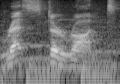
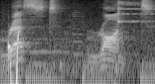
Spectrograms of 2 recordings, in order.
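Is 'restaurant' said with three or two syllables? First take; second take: three; two. First: The word is said with three syllables. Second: The word is said with two syllables. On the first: "หรือจะเป็น3 พยางค์ก็ได้" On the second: "ภาษาอังกฤษต้องออกเสียงว่า"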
